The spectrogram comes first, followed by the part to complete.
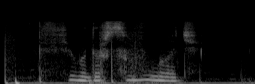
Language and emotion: Russian, angry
